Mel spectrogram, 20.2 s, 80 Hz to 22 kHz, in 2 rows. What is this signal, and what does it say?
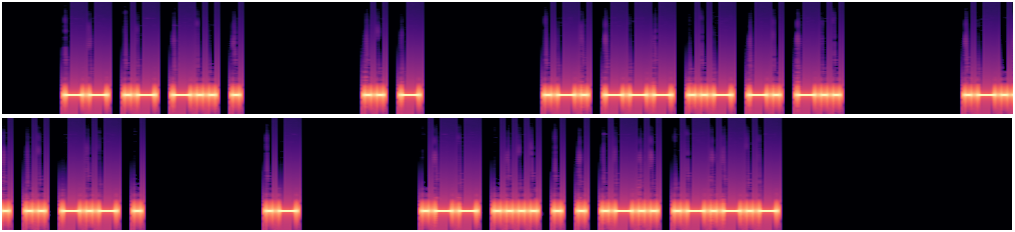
Morse code, heard as a keyed tone, about 20 wpm, 700 Hz. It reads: MADE IT ROUND LIKE A WHEEL.
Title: 3x Word-Spacing - Sentences from Top 500 Words - 20wpm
